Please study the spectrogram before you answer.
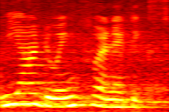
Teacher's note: Since phonetics is the most important word here, the stress syllable in this word receives the pitch change.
